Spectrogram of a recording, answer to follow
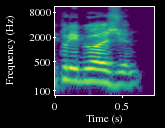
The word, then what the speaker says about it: Prigozhin: Yevgeny Prigozhin. Thank you. I'll ask you to pronounce it every time his name comes up, because you're so good at it now.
